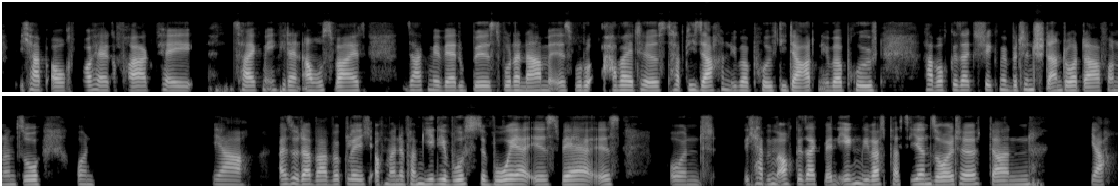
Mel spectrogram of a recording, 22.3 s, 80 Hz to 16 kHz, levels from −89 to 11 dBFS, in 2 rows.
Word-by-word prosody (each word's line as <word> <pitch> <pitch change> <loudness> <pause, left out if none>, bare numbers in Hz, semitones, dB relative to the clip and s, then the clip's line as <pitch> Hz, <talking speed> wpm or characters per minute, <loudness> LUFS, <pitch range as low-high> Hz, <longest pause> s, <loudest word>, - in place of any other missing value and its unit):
ich 225 - -6
hab 185 0 +2
auch 160 0 -1
vorher 175 -1 0
gefragt: 170 +1 +1
„Hey, 165 0 0 0.4
zeig 175 -4 +2
mir - - -6
irgendwie 185 +2 -9
deinen 170 -1 0
Ausweis, 165 +1 +2 0.4
sag 180 -4 -3
mir, 180 -2 -3
wer 165 0 +4
du 170 - -10
bist, 170 +2 -1
wo 175 - +1
der 175 - +3
Name 165 +2 +3
ist, 170 0 -4
wo 170 - -4
du 175 - +1
arbeitest“, 175 -1 +1
hab 185 - -3
die 190 - -4
Sachen 175 +5 +3
überprüft, 165 0 -4
die 175 - -6
Daten 165 +1 +3
überprüft, 170 +2 -1 0.4
hab 195 -2 -1
auch 180 0 -1
gesagt: 185 -1 -1
„Schick 185 0 -4
mir 190 - -3
bitte 180 +3 -4
'n 195 - -2
Standort 175 -2 +3
davon“ 160 +2 +2
und 170 0 -8
so. 170 +1 0 0.4
Und 175 -1 -8 1.2
ja, 170 -2 0 0.3
also 190 +3 -1
da 180 -1 +4
war 165 0 +1
wirklich 175 0 -2
auch 165 - -1
meine 170 -1 -3
Familie 180 -1 -1
wusste, 175 -1 -1
wo 165 +3 +3
er 180 -1 +5
ist, 170 0 -3
wer 170 0 +3
er - - -1
ist. 180 - -5 0.5
Und 160 -1 -8 0.3
ich - - -7
hab 195 -3 -2
ihm 195 - -6
auch 190 - +4
gesagt, 185 0 +1
wenn 150 +3 -2
irgendwie 180 +1 +1
was 175 +1 +4
passieren 185 +4 -1
sollte, 175 +3 +3
dann 160 +3 0 0.6
ja. - - +1
170 Hz, 190 wpm, -26 LUFS, 165-180 Hz, 1.2 s, er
